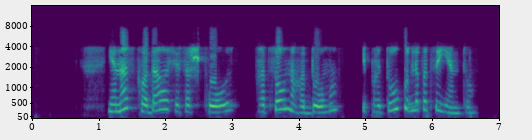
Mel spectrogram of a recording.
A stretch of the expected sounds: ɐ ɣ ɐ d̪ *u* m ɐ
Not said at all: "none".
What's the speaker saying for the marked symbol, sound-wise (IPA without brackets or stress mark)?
ɔ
